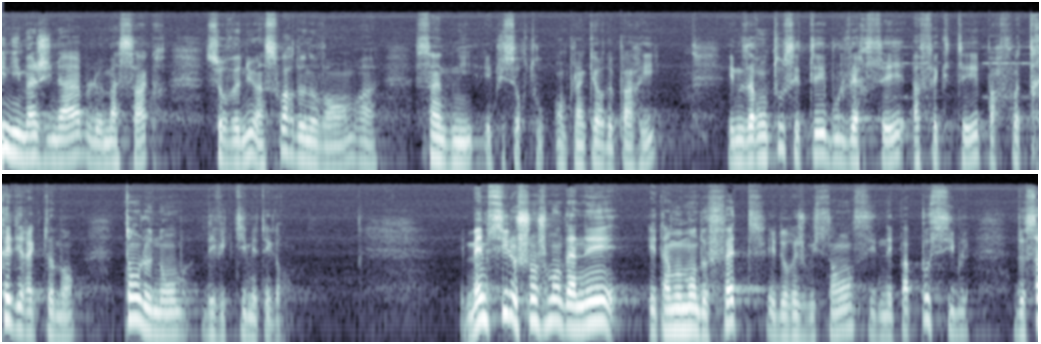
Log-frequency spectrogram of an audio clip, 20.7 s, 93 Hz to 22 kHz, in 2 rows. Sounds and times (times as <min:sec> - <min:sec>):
Speech: 0:00.0 - 0:06.6, 0:07.3 - 0:13.3, 0:14.9 - 0:20.7.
